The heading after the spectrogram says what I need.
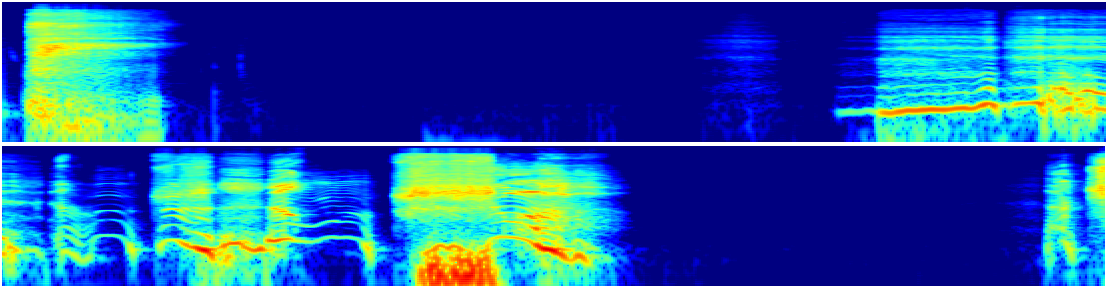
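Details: Sneeze sound-effect recording of people sneezing in different styles: after a long silence, sharp breathy bursts with gasping intakes and voiced sneezes.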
